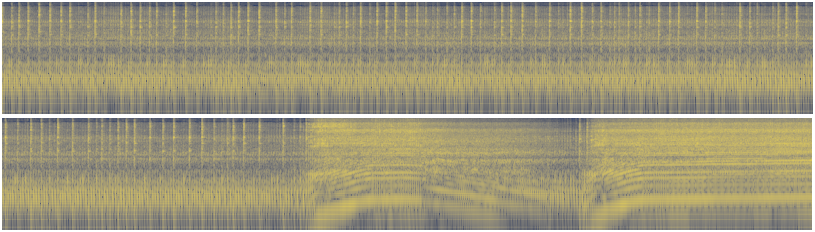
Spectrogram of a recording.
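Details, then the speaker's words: Salem Master chainsaw after the jet was turned back about half a turn counterclockwise: steady high buzz at full throttle, then clean revs dropping and climbing without stumbling; back in tune, oiler spraying well. "wow there we go back into tune and you can see the oilers working good"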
